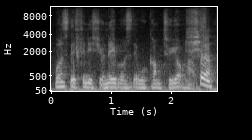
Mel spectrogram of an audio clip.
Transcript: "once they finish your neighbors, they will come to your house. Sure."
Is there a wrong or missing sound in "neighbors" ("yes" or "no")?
no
